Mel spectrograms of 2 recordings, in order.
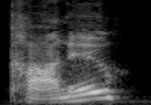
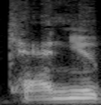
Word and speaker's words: Kanu: The funny thing is my name, I pronounce it wrong because I don't like the way that it's actually pronounced. It's actually pronounced Kanu, but that's so boring. So I'm just like, you know what? I'm just going to make it Can You because it just makes sense.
